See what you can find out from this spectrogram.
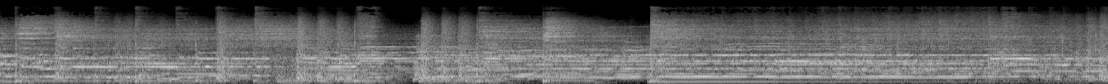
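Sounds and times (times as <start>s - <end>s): bass note: 0.0s - 11.0s
rock band playing chord: 0.0s - 11.0s.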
